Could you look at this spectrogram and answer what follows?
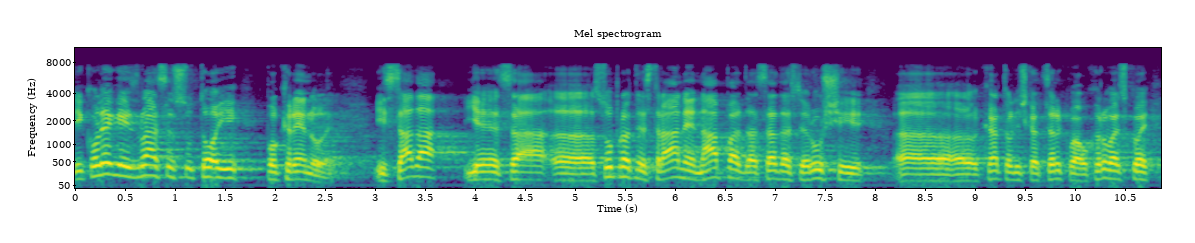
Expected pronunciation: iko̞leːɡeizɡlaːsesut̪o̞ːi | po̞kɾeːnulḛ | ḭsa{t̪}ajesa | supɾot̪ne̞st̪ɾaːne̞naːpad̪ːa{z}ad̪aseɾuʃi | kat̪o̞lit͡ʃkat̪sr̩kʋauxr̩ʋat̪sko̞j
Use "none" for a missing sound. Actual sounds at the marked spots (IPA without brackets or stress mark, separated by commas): d̪, s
